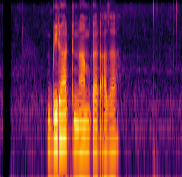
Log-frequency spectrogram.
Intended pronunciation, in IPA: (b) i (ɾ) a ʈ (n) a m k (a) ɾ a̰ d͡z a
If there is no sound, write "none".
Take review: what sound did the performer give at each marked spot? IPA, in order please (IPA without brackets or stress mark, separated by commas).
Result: b, ɾ, n, a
